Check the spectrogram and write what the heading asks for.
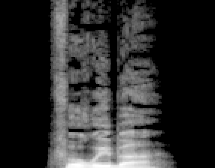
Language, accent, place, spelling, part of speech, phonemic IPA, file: German, Germany, Berlin, vorüber, adverb, /foˈʁyːbɐ/, De-vorüber.ogg
- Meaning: 1. gone, over, past 2. past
